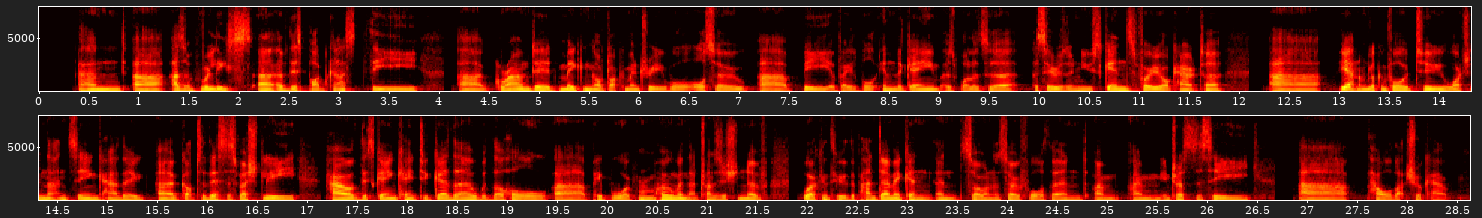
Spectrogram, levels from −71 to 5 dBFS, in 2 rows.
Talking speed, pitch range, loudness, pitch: 195 wpm, 115-140 Hz, -25 LUFS, 125 Hz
